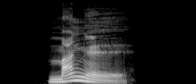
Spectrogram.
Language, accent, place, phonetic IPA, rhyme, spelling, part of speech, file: German, Germany, Berlin, [ˈmaŋl̩], -aŋl̩, mangel, verb, De-mangel.ogg
- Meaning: inflection of mangeln: 1. first-person singular present 2. singular imperative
